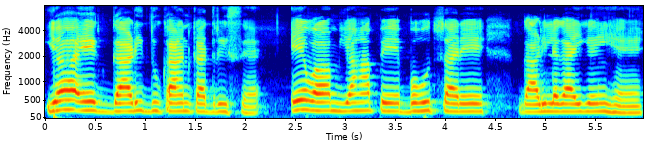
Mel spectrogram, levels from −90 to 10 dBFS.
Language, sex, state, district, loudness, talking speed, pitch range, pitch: Hindi, female, Jharkhand, Ranchi, -13 LUFS, 160 wpm, 205-225 Hz, 215 Hz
